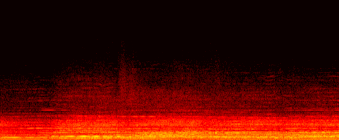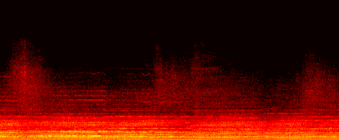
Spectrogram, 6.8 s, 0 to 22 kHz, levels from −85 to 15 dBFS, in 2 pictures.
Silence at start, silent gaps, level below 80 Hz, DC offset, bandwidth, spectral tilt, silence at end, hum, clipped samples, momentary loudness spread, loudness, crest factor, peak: 0 s; none; -40 dBFS; under 0.1%; 12 kHz; -6 dB/octave; 0 s; none; under 0.1%; 7 LU; -24 LUFS; 14 dB; -10 dBFS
